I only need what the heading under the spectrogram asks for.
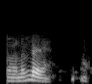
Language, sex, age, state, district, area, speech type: Malayalam, male, 30-45, Kerala, Ernakulam, rural, conversation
